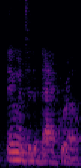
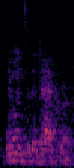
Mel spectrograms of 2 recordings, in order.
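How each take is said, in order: Both takes have the same delivery.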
